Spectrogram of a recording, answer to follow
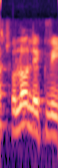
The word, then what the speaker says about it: soliloquy: थोड़ा सा प्रोनाउंसिएशन में ध्यान देना, सोलोलिक्वी है, तो उसको मिटाते हैं फिर आपको एक एक करके समझाते हैं उसको।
